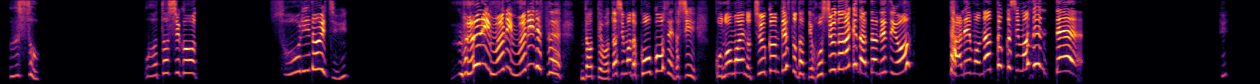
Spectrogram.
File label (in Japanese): 女子高生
